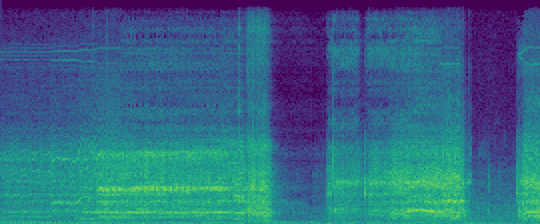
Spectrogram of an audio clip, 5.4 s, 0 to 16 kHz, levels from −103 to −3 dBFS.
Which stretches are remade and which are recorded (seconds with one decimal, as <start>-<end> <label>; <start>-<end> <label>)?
0.0-1.2 recorded; 1.2-4.4 remade; 4.4-5.4 recorded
